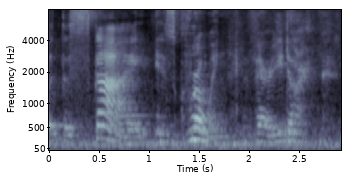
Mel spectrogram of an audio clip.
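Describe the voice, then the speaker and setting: A woman's put-on character voice at medium pitch and a fairly slow pace, with clear background noise. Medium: read story. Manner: jittery, repeats words.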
